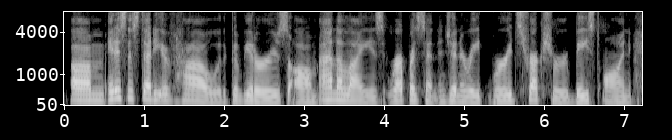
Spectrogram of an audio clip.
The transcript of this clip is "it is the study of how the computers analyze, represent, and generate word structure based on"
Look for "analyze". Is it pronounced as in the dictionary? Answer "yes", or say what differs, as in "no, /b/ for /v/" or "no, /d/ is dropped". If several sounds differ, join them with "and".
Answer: yes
